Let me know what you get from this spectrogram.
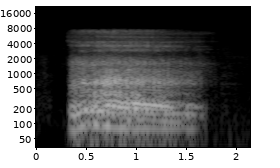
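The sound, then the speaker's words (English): A single loud, rasping snore in a cave, lasting about a second and a half, broad, rising quickly and fading at the end, with silence around it and no talking. “Someone was snoring. The sound was so loud that the whole cave was shaking.”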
